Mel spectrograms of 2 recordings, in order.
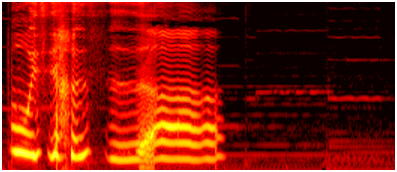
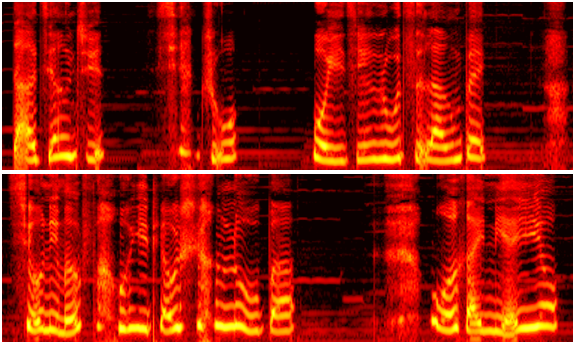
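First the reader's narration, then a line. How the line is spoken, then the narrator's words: Sobbing, pleading. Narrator (Chinese): 梅公主哭得极为伤心，磕头道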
